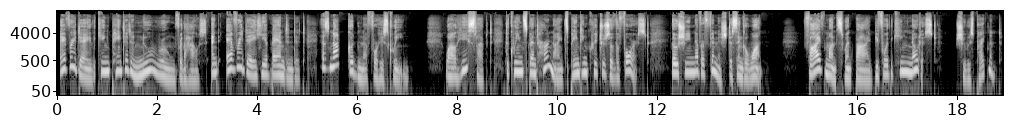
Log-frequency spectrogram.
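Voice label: narration voice over, Pregnant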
